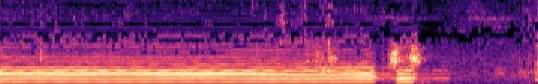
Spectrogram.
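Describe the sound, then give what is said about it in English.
A vintage sports car horn blares outside in one long, steady, loud honk for about three seconds, then cuts off, leaving a brief rustle and quiet background. “Outside, George honks the horn of a vintage sports car.”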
